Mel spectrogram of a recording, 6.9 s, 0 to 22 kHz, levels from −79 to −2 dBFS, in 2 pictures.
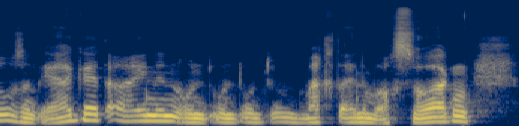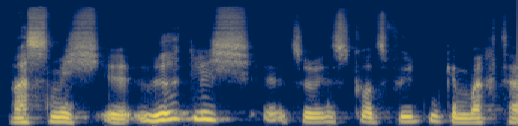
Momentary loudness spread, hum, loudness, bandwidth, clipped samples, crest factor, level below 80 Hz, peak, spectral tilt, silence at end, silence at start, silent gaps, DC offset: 8 LU; none; -18 LUFS; 17.5 kHz; under 0.1%; 16 dB; -62 dBFS; -2 dBFS; -5.5 dB/octave; 0 s; 0 s; none; under 0.1%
